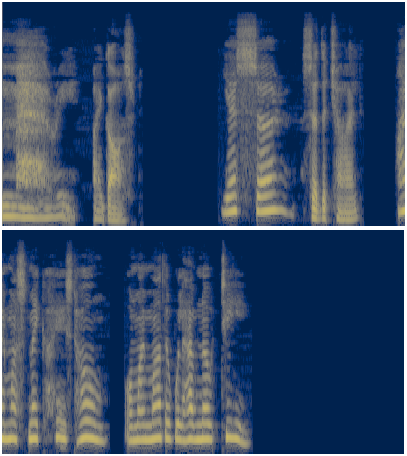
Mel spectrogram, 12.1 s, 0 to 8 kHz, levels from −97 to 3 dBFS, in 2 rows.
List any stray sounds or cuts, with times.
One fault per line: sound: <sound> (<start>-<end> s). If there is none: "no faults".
no faults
